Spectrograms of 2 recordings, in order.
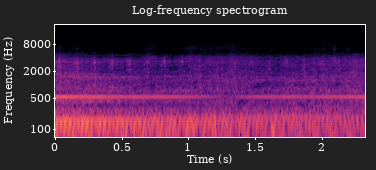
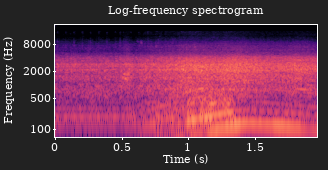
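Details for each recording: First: Petrol engine at idle: rough, lumpy running with a chuffing beat about four times a second and shaking from the exhaust, a misfire from a spark plug not working. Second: Petrol engine blips up from idle and settles, running evenly with no stumble or miss, after a misfiring cylinder three was fixed by swapping its faulty spark plug.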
